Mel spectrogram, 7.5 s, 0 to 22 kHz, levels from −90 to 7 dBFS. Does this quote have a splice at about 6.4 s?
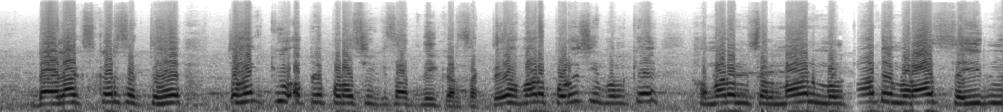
yes; 1 cut; at 6.4 s

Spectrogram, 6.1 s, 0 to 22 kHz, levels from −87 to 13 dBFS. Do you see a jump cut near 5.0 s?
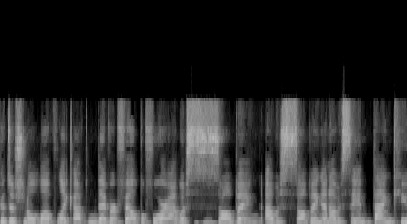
no; 0 cuts

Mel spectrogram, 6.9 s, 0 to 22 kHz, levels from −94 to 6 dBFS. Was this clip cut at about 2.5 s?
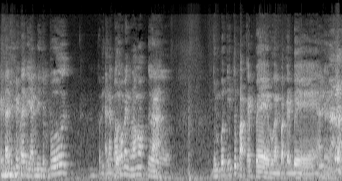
no; 0 cuts

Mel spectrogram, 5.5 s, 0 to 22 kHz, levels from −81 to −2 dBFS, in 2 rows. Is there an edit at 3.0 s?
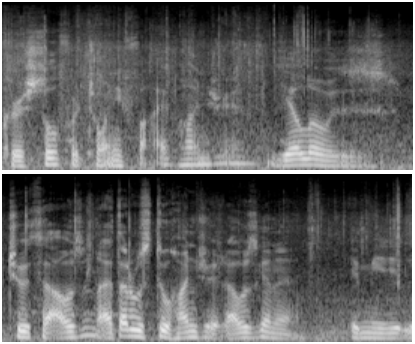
no; 1 cut; at 1.7 s

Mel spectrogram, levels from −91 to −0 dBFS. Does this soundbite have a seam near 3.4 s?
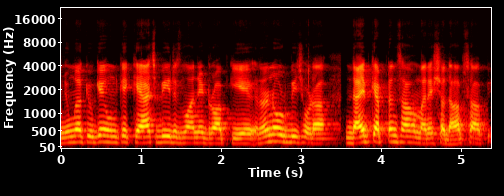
yes; 1 cut; at 3.4 s

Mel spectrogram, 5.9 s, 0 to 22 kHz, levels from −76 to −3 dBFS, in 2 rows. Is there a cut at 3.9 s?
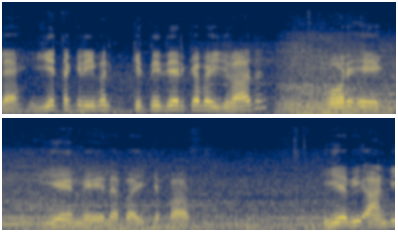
no; 1 cut; at 2.1 s

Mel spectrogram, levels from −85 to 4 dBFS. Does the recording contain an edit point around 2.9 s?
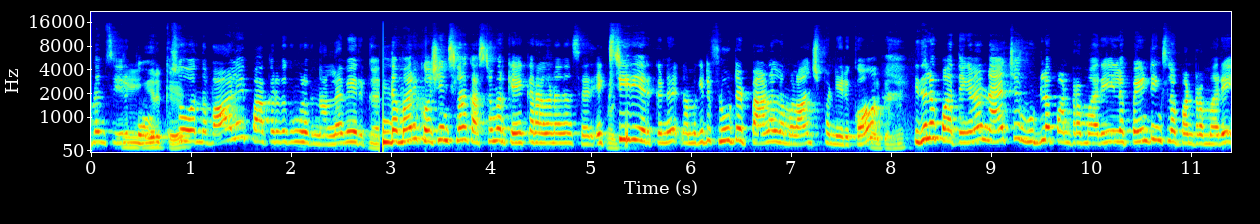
yes; 1 cut; at 2.9 s

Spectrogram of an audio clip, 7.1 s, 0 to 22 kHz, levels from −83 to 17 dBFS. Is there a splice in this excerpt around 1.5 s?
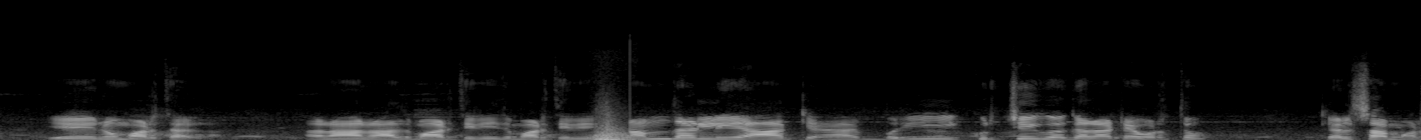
no; 1 cut; at 3.1 s

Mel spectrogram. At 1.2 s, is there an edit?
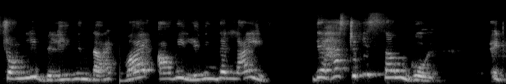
yes; 1 cut; at 1.2 s

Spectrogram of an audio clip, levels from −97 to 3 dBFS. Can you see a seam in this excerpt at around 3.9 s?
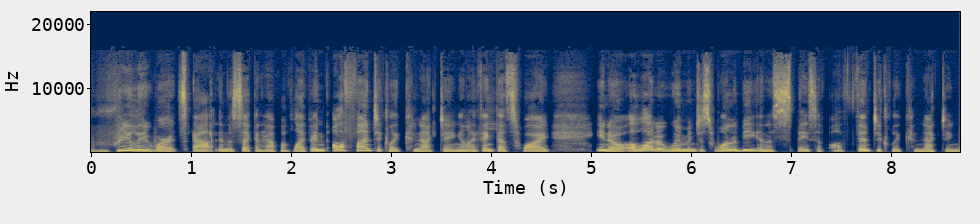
no; 2 cuts; at 2.6 s, 6.3 s

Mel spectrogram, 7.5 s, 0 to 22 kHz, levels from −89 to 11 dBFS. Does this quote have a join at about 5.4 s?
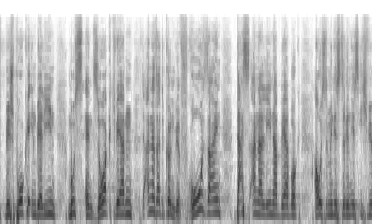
no; 1 cut; at 2.9 s

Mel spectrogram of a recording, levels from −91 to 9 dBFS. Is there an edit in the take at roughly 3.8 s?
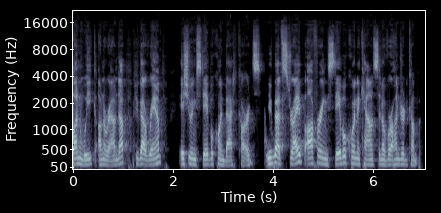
yes; 2 cuts; at 1.2 s, 3.8 s

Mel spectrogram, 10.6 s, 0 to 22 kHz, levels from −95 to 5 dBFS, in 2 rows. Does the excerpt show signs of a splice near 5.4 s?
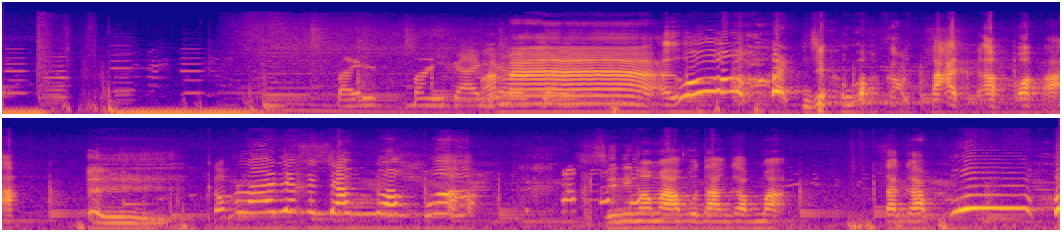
no; 1 cut; at 1.4 s

